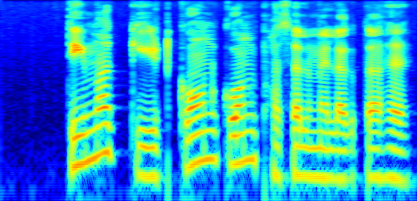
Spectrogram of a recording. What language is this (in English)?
Magahi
